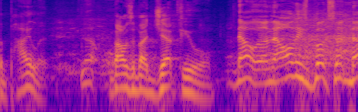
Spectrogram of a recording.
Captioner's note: laughter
